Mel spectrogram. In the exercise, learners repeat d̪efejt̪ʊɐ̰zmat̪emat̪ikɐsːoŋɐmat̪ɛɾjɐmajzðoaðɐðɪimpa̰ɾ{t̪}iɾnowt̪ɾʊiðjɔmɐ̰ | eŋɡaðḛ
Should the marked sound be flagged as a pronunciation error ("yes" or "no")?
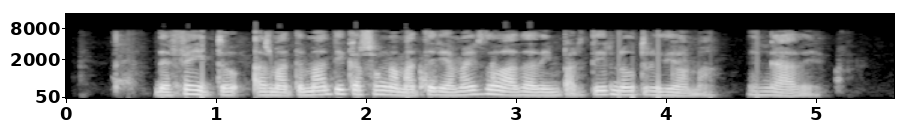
no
